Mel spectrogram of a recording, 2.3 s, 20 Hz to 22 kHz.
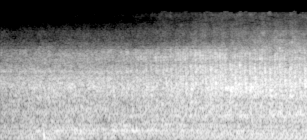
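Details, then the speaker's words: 2011 Fiat Ducato, F1A 2.3 16v Multijet turbo diesel, with a burst, leaking injector return line: slow cold cranking takes over a second to catch into a rough idle. It also cuts out under power. "o carro também está com certa dificuldade de partida a frio né então ligar aqui pra vocês ver com a dificuldade de partida"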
